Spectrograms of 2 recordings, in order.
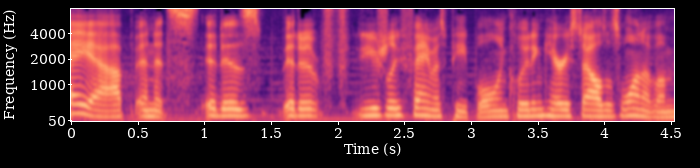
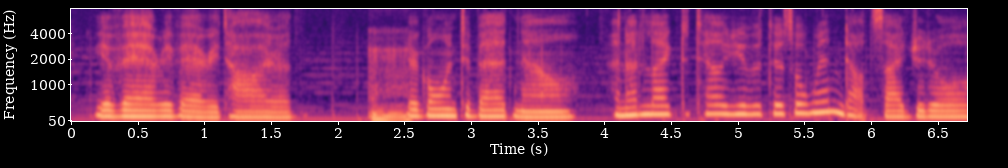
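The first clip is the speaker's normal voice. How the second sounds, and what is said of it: Terrible soft soothing British accent. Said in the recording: “soft, relaxing tones ... my terrible British accent, just absolutely terrible”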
